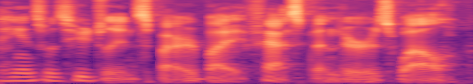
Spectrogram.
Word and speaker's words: Fassbinder: I've seen a couple of his films, but it's been a while with Fassbinder. That's how you pronounce it. But Fassbinder.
